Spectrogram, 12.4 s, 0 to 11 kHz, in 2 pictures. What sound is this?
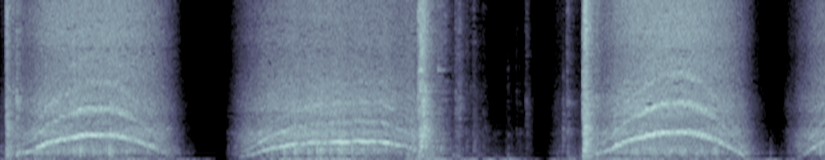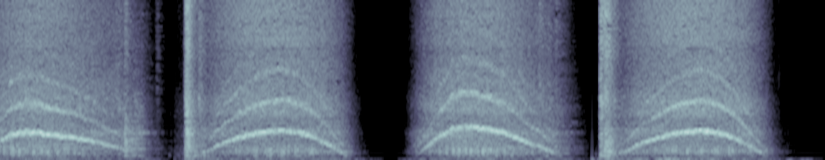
Projector Screen Pull in/out - close recording for future sound design use :) Recorded with Zoom H1
Projector, screen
